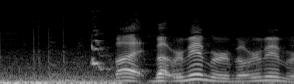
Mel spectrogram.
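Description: A dog whimpers and yips, a string of high, wavering whines that rise and fall after a brief low rumbling noise at the start.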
